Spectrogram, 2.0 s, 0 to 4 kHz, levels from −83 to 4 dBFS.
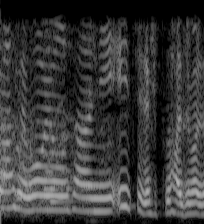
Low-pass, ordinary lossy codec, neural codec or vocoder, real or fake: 3.6 kHz; none; none; real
